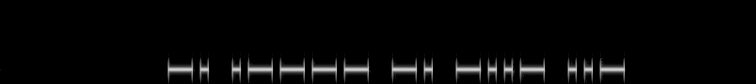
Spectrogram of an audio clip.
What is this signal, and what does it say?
Morse code, heard as a keyed tone, about 18 wpm, 700 Hz. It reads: N1NXU
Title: Speed Racing - USA 1x3 Call Signs 15wpm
